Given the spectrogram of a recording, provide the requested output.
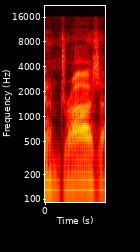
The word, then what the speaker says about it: Andrade: Oh, it's actually Andrade. I think is how you say.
